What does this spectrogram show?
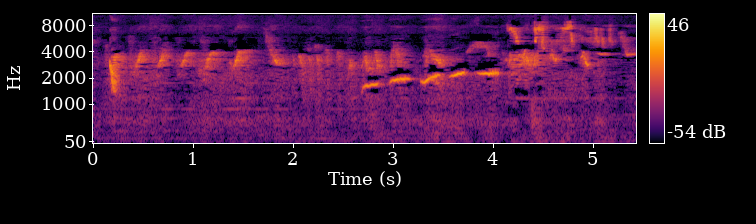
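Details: Mangrove blue flycatcher singing energetically, a recording meant as a tutor for other songbirds: a busy run of sweet whistled notes and short warbles, then a series of clear rising slurs, ending in high thin twittering phrases.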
